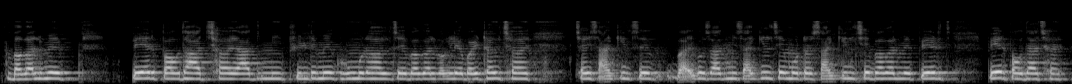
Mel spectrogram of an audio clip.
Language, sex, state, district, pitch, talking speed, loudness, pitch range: Maithili, female, Bihar, Samastipur, 265 Hz, 145 wpm, -21 LUFS, 260-275 Hz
